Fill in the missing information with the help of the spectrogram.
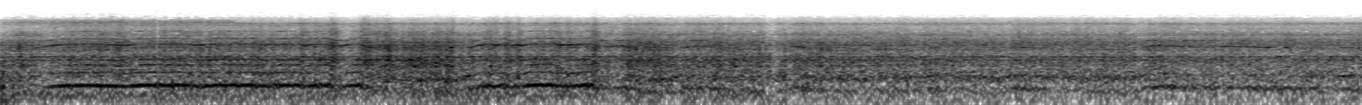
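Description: Electric countertop blender running steadily as it grinds a wet spice paste (bumbu), its motor hum wavering in pitch. It stops at the very end.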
